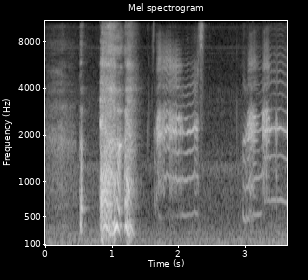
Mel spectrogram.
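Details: Human coughing, after which the pet cat meows; the cat meows whenever the owner coughs or sneezes.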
